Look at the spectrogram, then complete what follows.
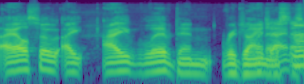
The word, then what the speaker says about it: Regina: But in Latin, it would have been pronounced Regina.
